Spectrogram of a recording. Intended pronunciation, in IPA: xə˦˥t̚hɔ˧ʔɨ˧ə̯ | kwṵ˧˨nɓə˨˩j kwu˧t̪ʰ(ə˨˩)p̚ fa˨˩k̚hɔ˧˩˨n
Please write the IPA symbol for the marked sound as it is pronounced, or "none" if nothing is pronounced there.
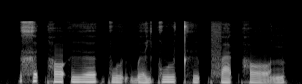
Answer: ɨ˨˩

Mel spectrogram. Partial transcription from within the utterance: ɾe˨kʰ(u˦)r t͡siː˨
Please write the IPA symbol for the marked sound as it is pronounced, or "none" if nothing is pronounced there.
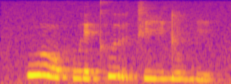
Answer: u˦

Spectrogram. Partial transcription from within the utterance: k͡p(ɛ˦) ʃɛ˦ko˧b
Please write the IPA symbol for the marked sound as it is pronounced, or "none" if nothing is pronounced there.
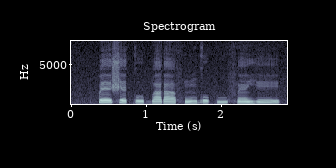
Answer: ɛ˦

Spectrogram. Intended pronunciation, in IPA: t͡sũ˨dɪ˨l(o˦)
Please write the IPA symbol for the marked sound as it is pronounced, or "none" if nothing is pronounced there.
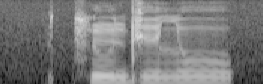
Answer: o˦˨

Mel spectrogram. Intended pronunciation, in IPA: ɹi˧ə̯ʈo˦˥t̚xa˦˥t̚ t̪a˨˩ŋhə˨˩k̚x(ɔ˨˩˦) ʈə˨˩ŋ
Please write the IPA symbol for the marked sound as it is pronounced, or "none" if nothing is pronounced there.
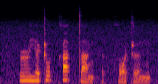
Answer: ɔ˨˩˦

